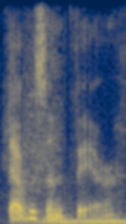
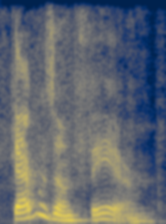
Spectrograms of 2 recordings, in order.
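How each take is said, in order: First: Soft whispered repeat of "That was unfair". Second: Said in the usual way. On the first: Real, not acted. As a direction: breathe it out as a whisper. Repeating in regret.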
